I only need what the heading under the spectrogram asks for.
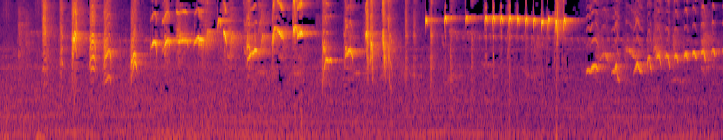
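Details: Rapid, rhythmic run of high chip notes from a purple-throated sunbird, then a thin sustained buzzy trill and a rising squeaky phrase; agitated 'ngobra emosi' chattering of a just-molted young bird, used as a lure for young sunbirds.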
